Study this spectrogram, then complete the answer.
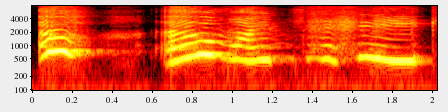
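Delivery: high, loud yelp of pain; pained cry. A narrator's reading. Mole cries out to Rat after tripping. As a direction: cry out at a hurt leg. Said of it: "he cried".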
